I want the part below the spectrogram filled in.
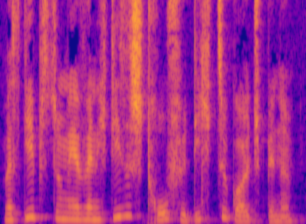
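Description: A woman reading as a croaky, crafty little goblin-man. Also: a little high, expressive, normal speed. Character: tiny hunchbacked wrinkled little man, crafty. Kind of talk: storybook reading.

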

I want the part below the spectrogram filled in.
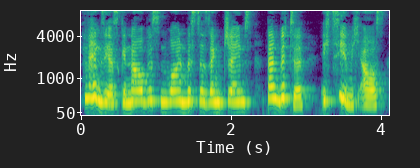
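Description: A tired, sarcastic young tradeswoman, as a woman reading aloud puts her on snaps back in a raised, higher voice. She sounds fed up and quick-tongued, as in a storybook reading. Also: expressive, a little mellow. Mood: snippy.

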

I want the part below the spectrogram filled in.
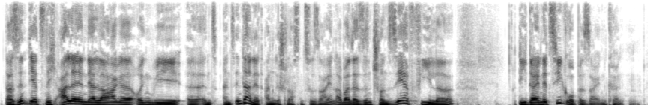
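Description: A middle-aged podcast host from Germany speaks animatedly at a moderate pace in a mellow, medium-pitched voice. He's outdoors on a city street amid roadwork noise, working through a casual solo monologue with lots of fillers and restarts. The audio is studio quality, with no echo.

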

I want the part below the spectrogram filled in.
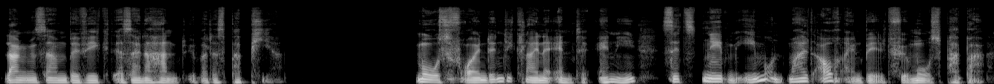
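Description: A man gently and expressively reading a children's story aloud. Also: low-pitched, measured pace, no echo, studio quality. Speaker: narrator.

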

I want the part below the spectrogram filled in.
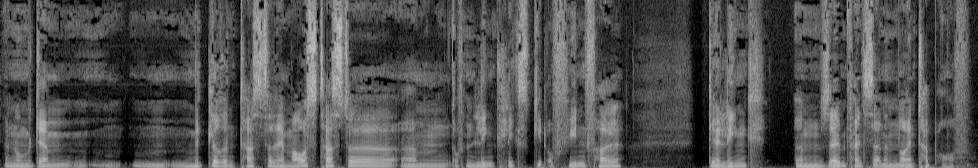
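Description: Male podcast co-host, rambling casual talk, warm dark voice, dry booth sound. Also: mid-range voice, steady tone, measured pace, creaky, dry recording. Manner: rambling, many fillers and restarts. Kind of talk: casual chat.

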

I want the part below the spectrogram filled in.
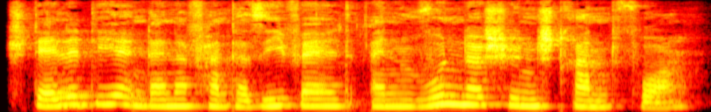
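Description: A woman with a mid-pitched voice leads a guided relaxation. She reads in a soothing, unhurried way. Long pauses separate her phrases, as in a scripted meditation. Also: mellow. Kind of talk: guided fantasy journey, scripted relaxation narration.

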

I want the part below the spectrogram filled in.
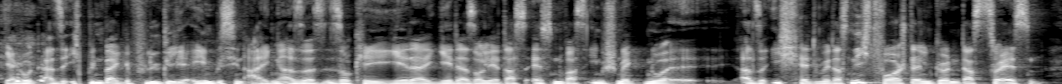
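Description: A man's voice: mid-range voice, fast talker, few pauses, slightly rough. A man co-hosting a podcast, chatting casually and telling jokes. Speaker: podcast co-host. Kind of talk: casual chat and joke telling.

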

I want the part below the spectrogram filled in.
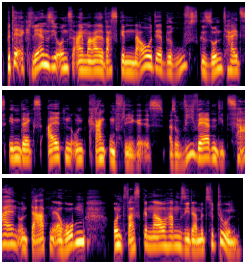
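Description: A man hosting a podcast, presenting clearly and asking interview questions at a trade fair venue. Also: medium pitch, lively intonation, normal speed, fairly bright tone, dry recording, studio quality. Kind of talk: moderated reporting and interview questions.

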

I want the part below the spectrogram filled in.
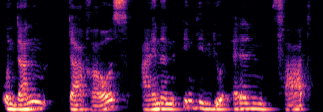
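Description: Man, investor guest, gravelly and warm, echoey room, many fillers and restarts. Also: medium pitch, slow. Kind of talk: podcast interview.

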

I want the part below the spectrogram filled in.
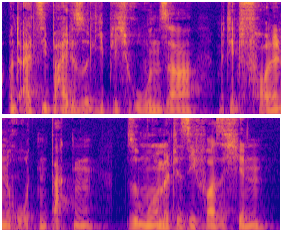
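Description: A man reading a fairy tale aloud in a calm, measured storytelling manner. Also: lowish voice, breathy edge.

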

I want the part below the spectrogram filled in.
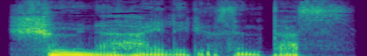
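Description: A man's voice: rumbling low, animated, slow pace, creaky, breathy edge, no room sound, clean studio sound, pitched below the performer's own voice, exaggerated voice. A man doing a grumbling poor father. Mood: gruff.

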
